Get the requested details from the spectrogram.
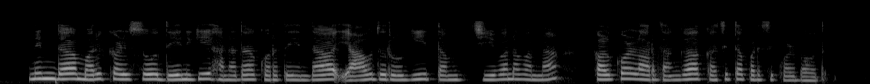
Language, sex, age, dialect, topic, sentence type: Kannada, female, 25-30, Dharwad Kannada, banking, statement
